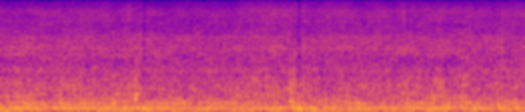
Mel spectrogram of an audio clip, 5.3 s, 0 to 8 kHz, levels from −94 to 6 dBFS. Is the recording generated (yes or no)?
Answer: yes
